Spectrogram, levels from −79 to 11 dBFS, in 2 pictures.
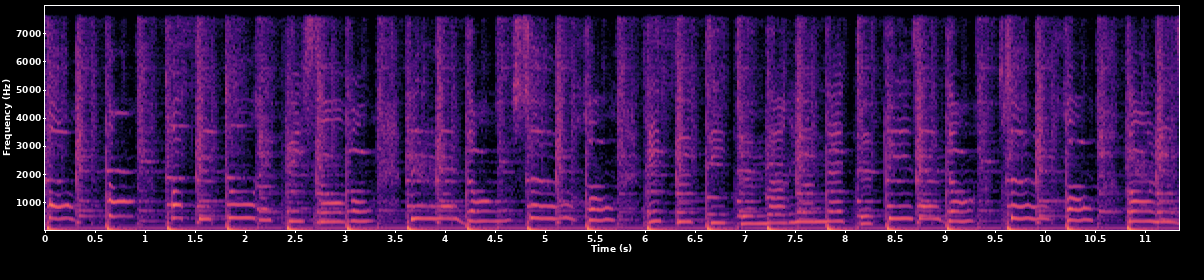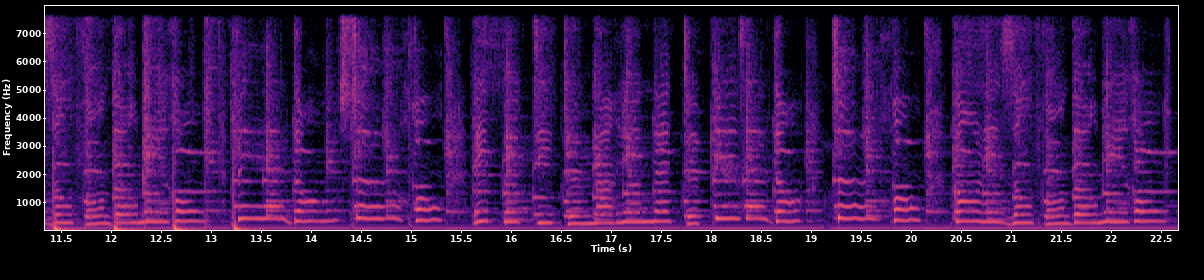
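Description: There's a steady 50 Hz mains hum under the whole clip, sitting roughly 20 dB below the signal. That's the classic sign of a ground loop or a transformer nearby bleeding the power line into the audio, so you hear a constant low drone the entire time. On top of that, the sound briefly drops out at 2.68–2.70, 6.88–6.90, 8.08–8.10, 9.56–9.60, 14.38–14.40, 19.10–19.20 and 19.78–19.80 s. Those short gaps of 20 to 100 ms get filled with soft steady noise, likely sound dropped by the voice detector, which mistook those moments for background and swapped in comfort noise. The band also stops at 8 kHz, which fits a G.722 call path at 64 kbps.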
